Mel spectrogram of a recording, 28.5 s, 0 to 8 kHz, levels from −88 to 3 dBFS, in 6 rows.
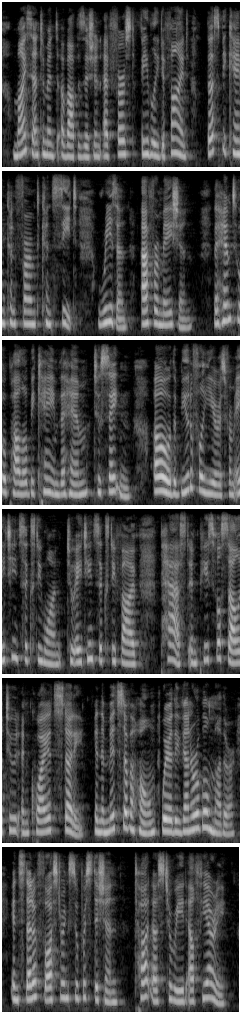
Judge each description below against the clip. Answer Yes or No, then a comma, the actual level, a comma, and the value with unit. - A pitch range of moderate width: Yes, average, 3.9 semitones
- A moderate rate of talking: No, slow, 120 wpm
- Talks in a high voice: Yes, high, 225 Hz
